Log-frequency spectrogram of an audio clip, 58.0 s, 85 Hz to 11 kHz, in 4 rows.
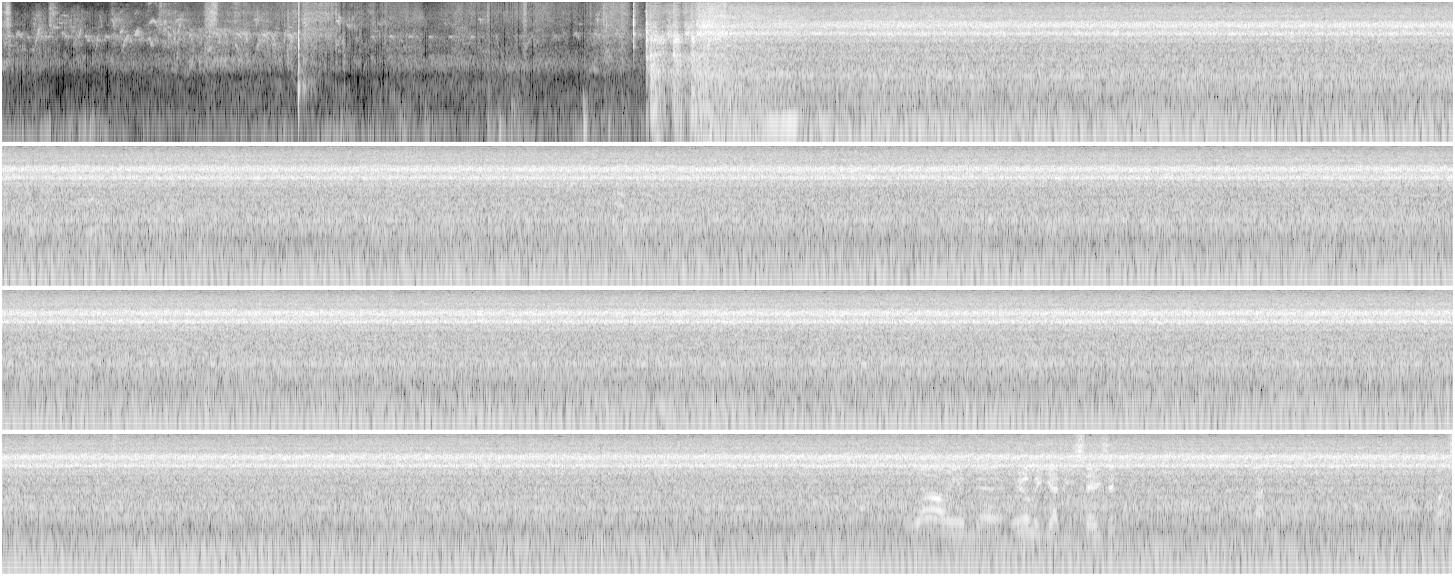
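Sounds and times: jet boat engine: 6.4s - 58.0s.

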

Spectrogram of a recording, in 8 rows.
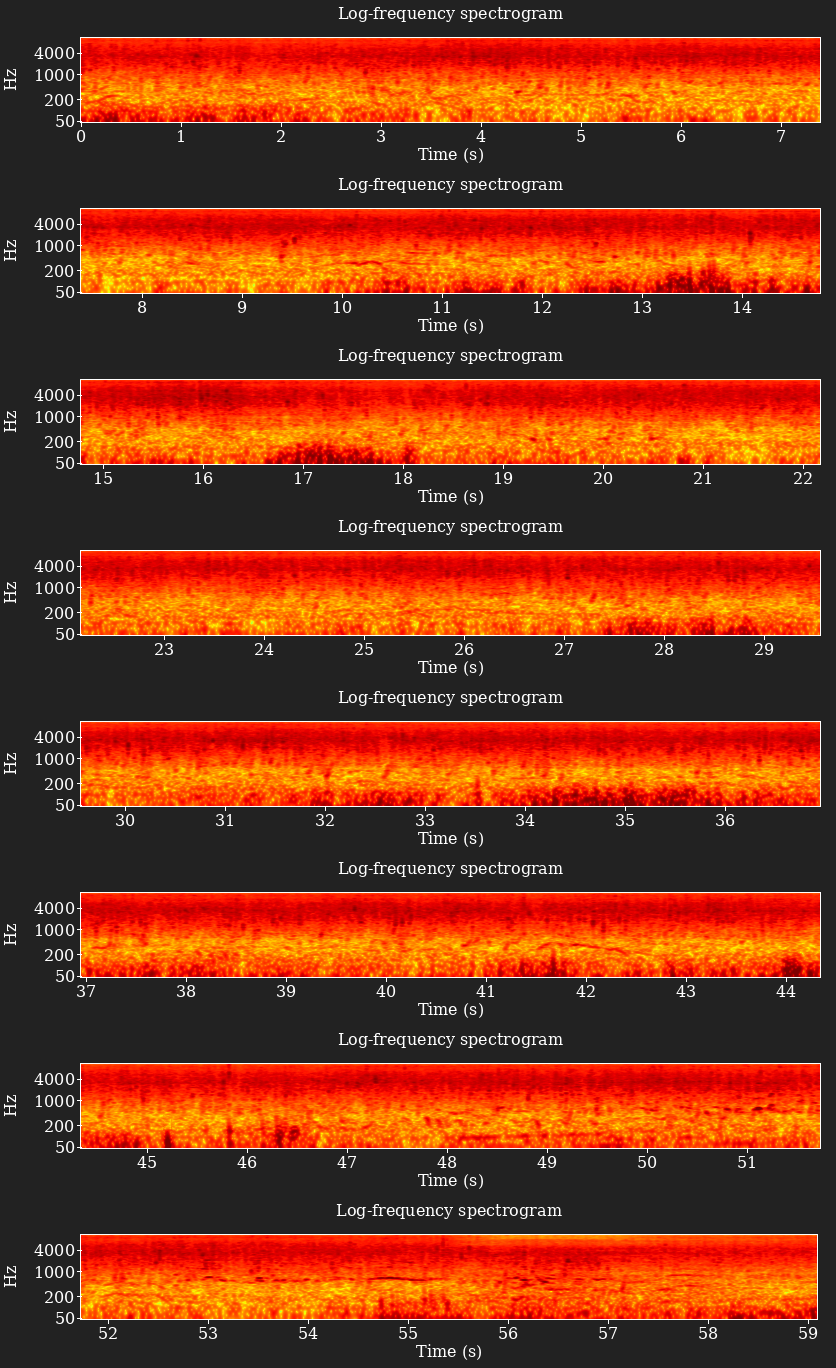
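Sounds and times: fountain jets splashing into pool: 0.0s - 59.0s.

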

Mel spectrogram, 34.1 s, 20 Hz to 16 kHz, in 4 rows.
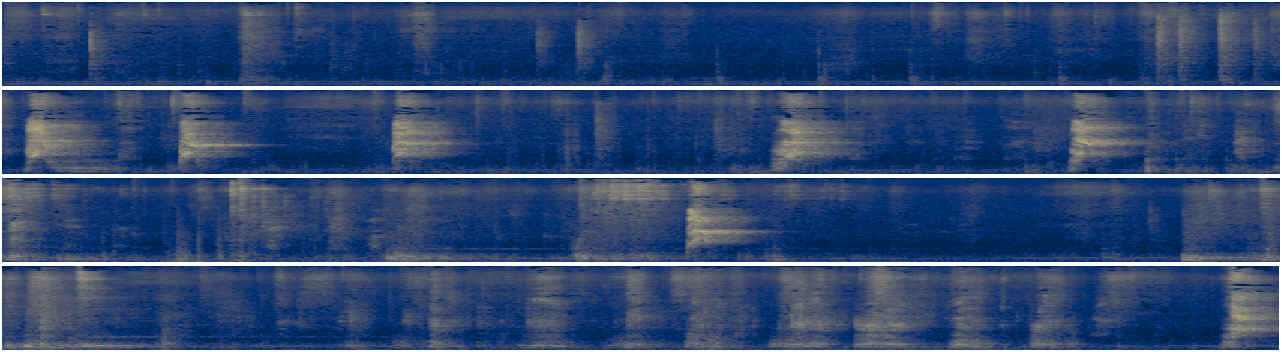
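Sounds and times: puppies scuffling: 0.0s - 33.6s
puppies barking: 8.7s - 10.3s, 11.1s - 11.6s, 13.6s - 14.3s, 15.6s - 16.2s, 21.6s - 22.2s, 33.7s - 34.0s.

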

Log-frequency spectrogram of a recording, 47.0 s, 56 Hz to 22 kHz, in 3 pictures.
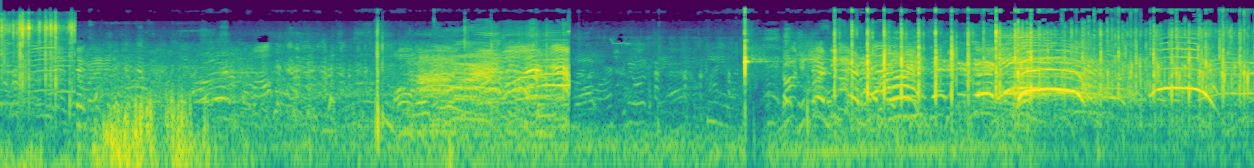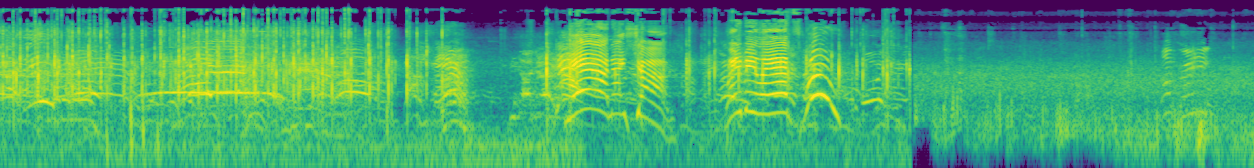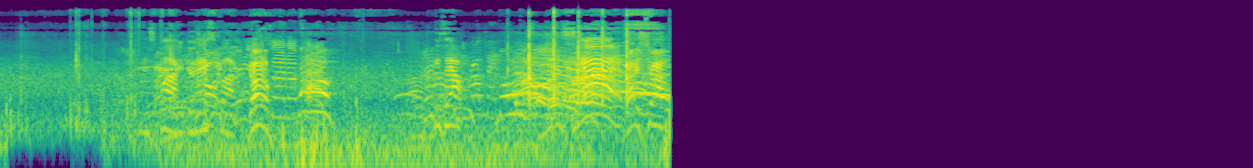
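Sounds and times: faint ballfield background: 2.4s - 12.7s
baseball bat hitting ball: 9.3s - 9.7s
spectators cheering and clapping: 10.3s - 21.5s, 22.4s - 27.1s, 37.6s - 39.7s.

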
